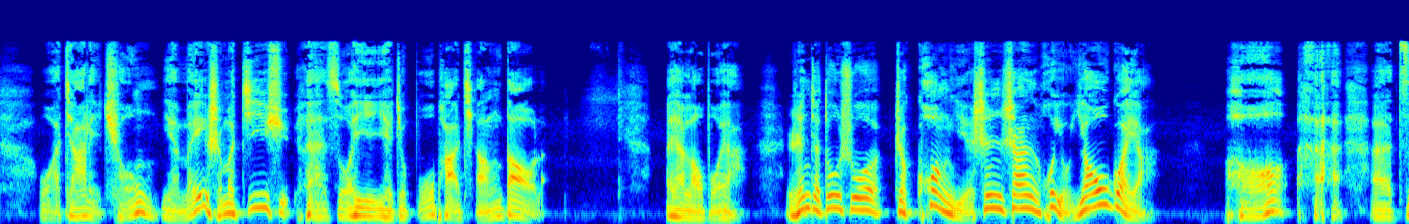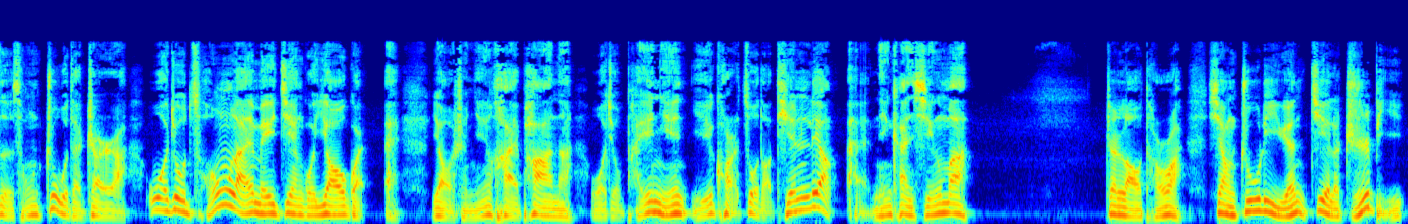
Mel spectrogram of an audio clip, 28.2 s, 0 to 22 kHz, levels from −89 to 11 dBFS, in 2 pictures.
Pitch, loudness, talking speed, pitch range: 120 Hz, -16 LUFS, 195 characters per minute, 100-140 Hz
